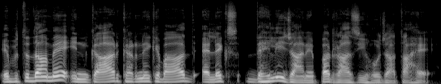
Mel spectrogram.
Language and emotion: Urdu, neutral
